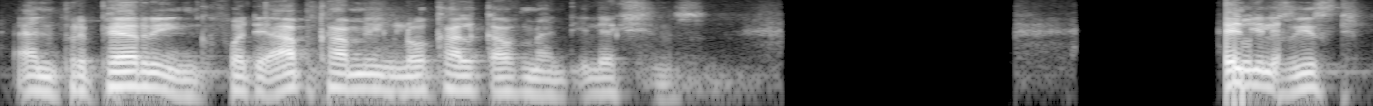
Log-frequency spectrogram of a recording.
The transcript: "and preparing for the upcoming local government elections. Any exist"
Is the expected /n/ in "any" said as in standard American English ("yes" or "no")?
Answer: no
